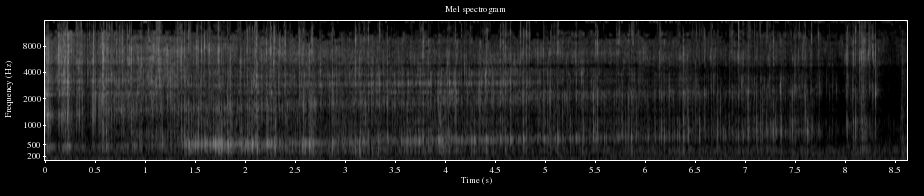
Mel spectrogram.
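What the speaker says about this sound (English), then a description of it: "I'm going to pour my hot water into my fill line" Hot water poured steadily into a tea press, a continuous liquid filling sound that swells early then thins out as the press fills, heard alone at close range.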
